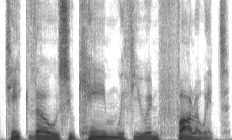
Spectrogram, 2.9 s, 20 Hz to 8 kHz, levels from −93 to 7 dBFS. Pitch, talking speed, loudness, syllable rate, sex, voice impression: 110 Hz, 185 wpm, -19 LUFS, 4.0 syllables/s, male, masculine, adult-like, powerful, hard, clear, slightly halting, raspy, cool, slightly mature, wild, strict, slightly intense, sharp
